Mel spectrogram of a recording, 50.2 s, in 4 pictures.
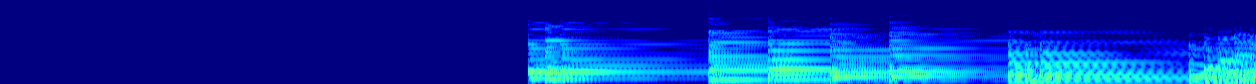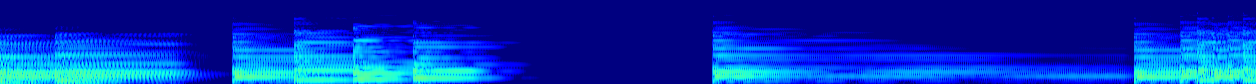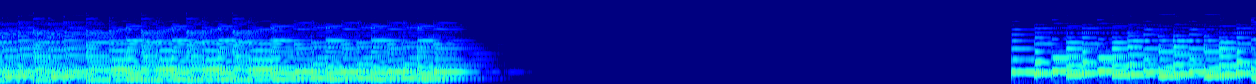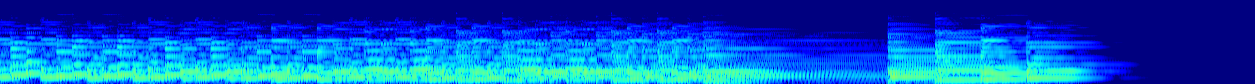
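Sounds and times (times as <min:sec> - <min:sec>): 
classical keyboard piece in the left channel: 0:05.4 - 0:17.5, 0:19.7 - 0:29.9, 0:35.3 - 0:48.8.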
